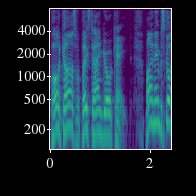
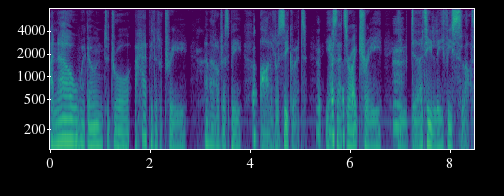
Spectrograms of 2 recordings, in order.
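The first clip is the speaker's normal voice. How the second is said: ASMR-style host voice; 8 semitones lower than usual. Joking after a Bob Ross comparison: Bob Ross voice. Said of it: "That's the Bob, Bob Ross twenty nineteen".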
